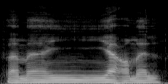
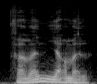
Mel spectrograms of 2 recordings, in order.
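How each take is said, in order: First: The n merges into the y with lengthened nasality. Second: The n is pronounced clearly before the y. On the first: "c'est un idram Bironna" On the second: "si on lit normalement"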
